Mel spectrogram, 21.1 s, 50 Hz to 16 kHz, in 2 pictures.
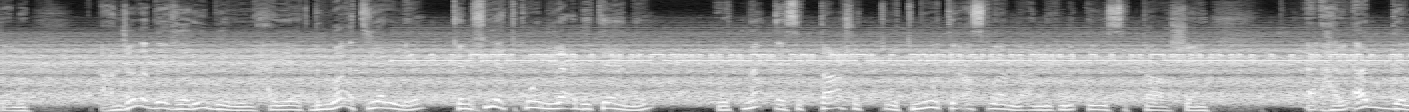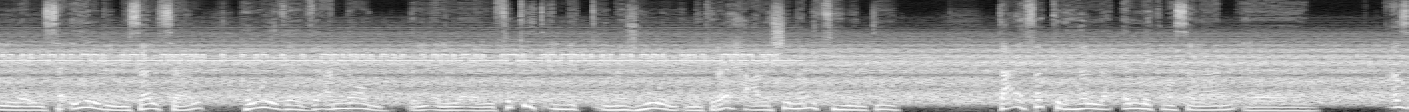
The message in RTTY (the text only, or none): DEV54 IRE Y04V56X BG2 ARRKV J0UPNEL 8Y BD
